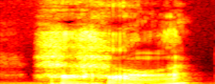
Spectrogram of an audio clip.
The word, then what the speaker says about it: Bharara: I am mispronouncing the U.S. attorney's name there, but it's Preet Bharara, blasting Silver.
